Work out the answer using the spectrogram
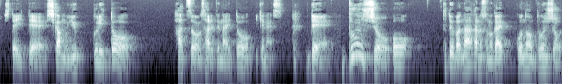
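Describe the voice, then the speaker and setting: A man hosting a talk, explaining pronunciation in an animated way and slowing down on key words for emphasis. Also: mid-range voice, husky. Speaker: host teaching pronunciation. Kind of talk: explanatory chat.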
